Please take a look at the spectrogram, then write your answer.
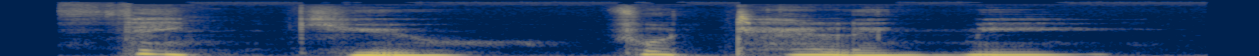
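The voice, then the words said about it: Quiet, soft voice. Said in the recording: “in a quiet voice.”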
